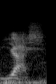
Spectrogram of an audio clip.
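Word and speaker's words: Iași: We're in this beautiful lake, and I'm in the outskirts of Yash. Yash is spelled L-A-S-I.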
